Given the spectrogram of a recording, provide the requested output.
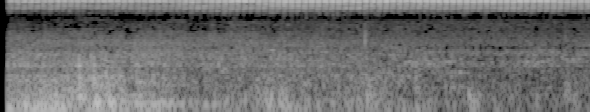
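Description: A grasshopper sings a steady, very high, hissing buzz made of rapid, evenly pulsed chirps.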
